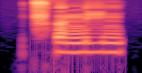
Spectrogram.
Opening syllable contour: high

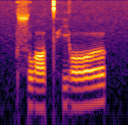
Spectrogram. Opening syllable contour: low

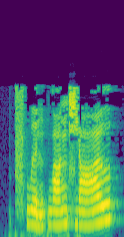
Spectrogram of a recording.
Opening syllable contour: low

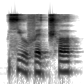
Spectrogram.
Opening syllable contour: falling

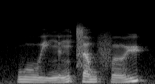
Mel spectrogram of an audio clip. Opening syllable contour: low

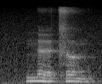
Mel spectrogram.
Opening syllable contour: low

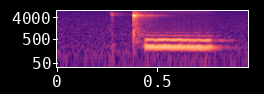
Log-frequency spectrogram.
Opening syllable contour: high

